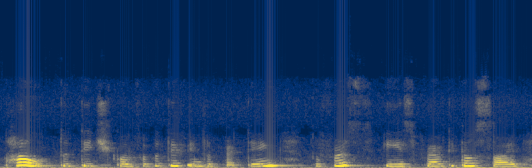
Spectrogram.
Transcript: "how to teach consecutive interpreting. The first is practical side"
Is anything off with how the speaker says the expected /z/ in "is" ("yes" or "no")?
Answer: yes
